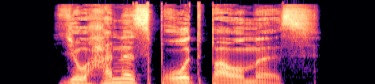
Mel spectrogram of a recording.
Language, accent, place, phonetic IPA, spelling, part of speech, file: German, Germany, Berlin, [joˈhanɪsbʁoːtˌbaʊ̯məs], Johannisbrotbaumes, noun, De-Johannisbrotbaumes.ogg
- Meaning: genitive singular of Johannisbrotbaum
